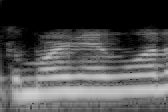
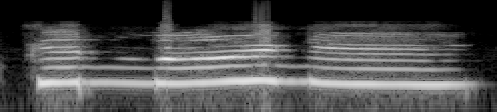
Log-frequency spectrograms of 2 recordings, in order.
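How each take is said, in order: First: Said in the usual way. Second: Very high, loud, drawn-out Good morning; loud obnoxious greeting. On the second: Retold or imitated. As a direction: bellow it slowly to annoy the room. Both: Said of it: "I said it really loud and obnoxious".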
